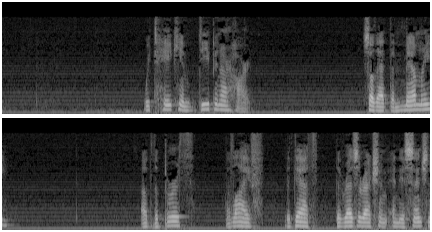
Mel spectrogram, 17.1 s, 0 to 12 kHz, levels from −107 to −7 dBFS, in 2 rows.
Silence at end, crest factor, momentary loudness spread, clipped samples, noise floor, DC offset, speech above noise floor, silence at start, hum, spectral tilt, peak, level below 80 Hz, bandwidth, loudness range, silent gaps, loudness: 0 s; 22 dB; 17 LU; under 0.1%; -68 dBFS; under 0.1%; 27 dB; 0 s; none; -4.5 dB/octave; -24 dBFS; -66 dBFS; 7.4 kHz; 9 LU; none; -42 LUFS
